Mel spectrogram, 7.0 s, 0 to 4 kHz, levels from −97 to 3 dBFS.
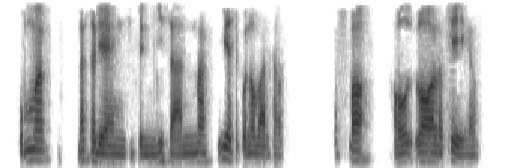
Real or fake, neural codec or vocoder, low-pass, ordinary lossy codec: fake; autoencoder, 48 kHz, 32 numbers a frame, DAC-VAE, trained on Japanese speech; 3.6 kHz; MP3, 24 kbps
